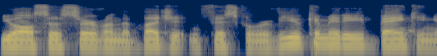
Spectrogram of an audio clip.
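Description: A man's medium-pitched, a plain, everyday voice at a fairly quick pace with fairly even intonation, in a dry, close sound with no echo and a quiet background. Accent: American. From California. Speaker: podcast host. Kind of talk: interview.

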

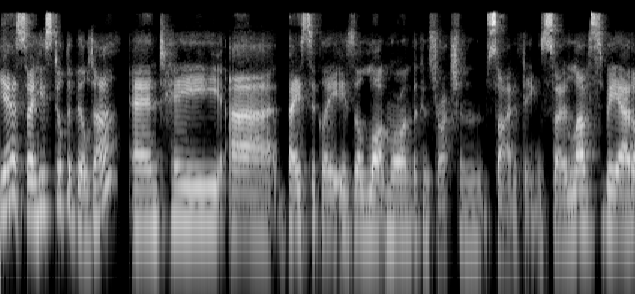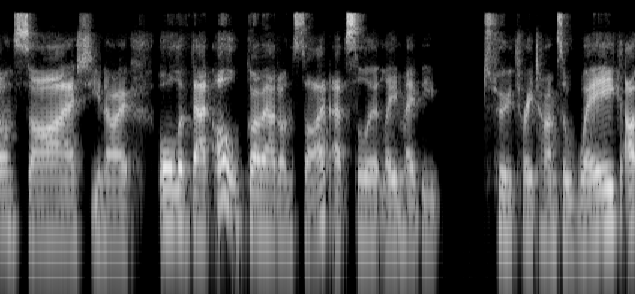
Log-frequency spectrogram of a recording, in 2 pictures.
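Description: A woman speaks with an Australian accent and hardly any pauses. The background is quiet. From Melbourne, Australia. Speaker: property developer. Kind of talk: interview.

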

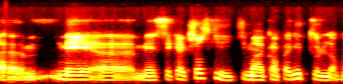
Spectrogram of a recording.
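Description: The man's speech sounds dry and close, with no echo at all. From Quebec, east end of Montreal. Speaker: lawyer, bar president candidate. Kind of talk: interview. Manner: halting, many repetitions.

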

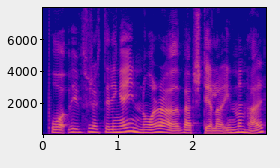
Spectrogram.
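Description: The woman speaks at a fairly low pitch. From Dalarna, Sweden. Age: 40s. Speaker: podcast host. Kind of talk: interview. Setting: her kitchen.

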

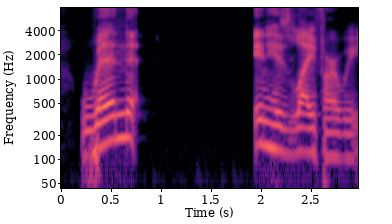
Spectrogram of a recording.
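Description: A man speaks in an animated tone at a fairly slow pace, his voice dry and close with no echo on a very clean recording with a silent background. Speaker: podcast host. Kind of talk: comedic banter, podcast. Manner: animated, comedic.

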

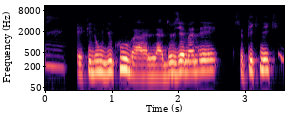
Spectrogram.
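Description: His pitch fairly high for a man, he has an unremarkable speaking voice and ordinary pitch variation. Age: 40s. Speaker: filmmaker and entrepreneur. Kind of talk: interview.

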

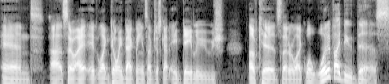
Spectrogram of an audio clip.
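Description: A man's very deep, low voice, fairly slow and fairly even in intonation, in a very clean recording with a silent background. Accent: American. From United States. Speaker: podcast co-host, teacher. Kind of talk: casual chat.

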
